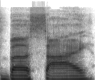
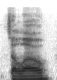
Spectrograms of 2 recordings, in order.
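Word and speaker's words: Basallo: Like it's Basai. Oh, No. Not Basillo.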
